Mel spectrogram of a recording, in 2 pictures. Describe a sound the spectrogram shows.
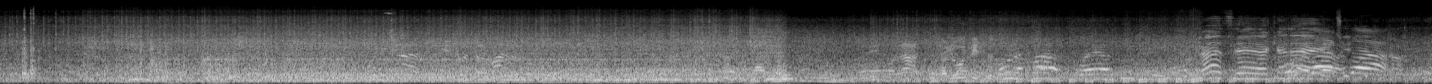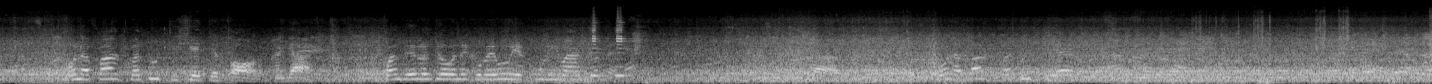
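Many car engines idle and rumble nearby.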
